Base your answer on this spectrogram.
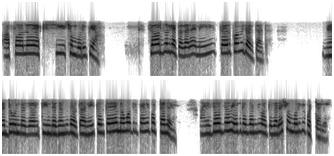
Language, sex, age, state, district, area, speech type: Goan Konkani, female, 45-60, Goa, Canacona, rural, conversation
